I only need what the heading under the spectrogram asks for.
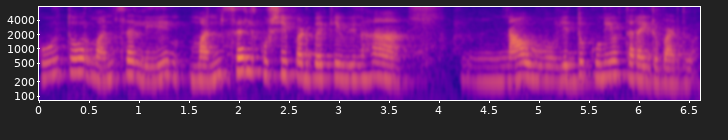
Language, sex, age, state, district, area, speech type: Kannada, female, 18-30, Karnataka, Chitradurga, rural, spontaneous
